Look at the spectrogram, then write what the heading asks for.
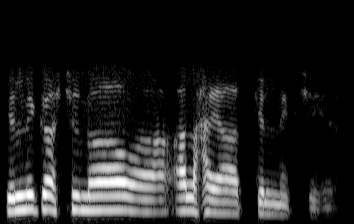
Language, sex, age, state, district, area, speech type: Kashmiri, male, 45-60, Jammu and Kashmir, Srinagar, urban, conversation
